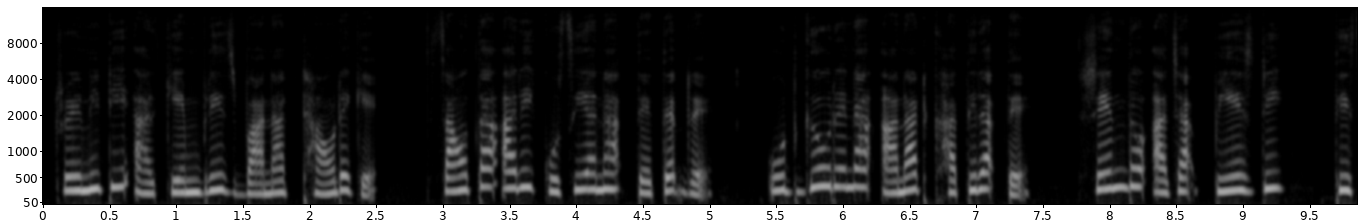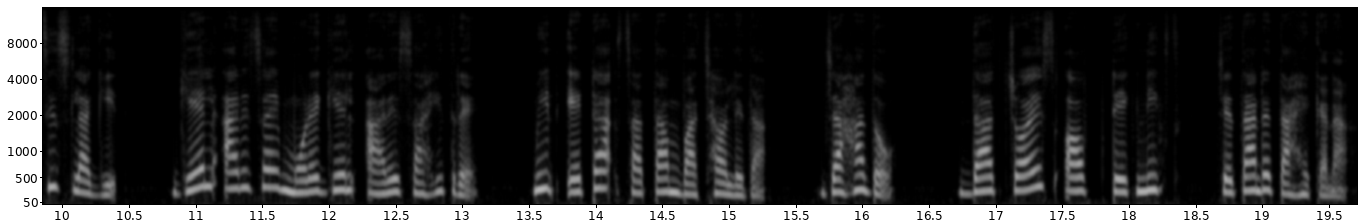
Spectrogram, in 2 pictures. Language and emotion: Santali, neutral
